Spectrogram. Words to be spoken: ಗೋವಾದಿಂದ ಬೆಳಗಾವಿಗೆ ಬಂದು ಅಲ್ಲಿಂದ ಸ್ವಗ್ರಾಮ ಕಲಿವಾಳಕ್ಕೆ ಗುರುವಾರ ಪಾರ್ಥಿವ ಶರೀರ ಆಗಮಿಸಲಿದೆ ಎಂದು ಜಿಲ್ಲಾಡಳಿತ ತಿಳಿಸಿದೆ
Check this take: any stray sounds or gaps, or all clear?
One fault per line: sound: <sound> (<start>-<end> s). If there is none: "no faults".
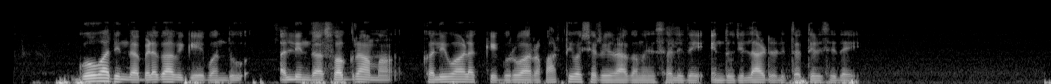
no faults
